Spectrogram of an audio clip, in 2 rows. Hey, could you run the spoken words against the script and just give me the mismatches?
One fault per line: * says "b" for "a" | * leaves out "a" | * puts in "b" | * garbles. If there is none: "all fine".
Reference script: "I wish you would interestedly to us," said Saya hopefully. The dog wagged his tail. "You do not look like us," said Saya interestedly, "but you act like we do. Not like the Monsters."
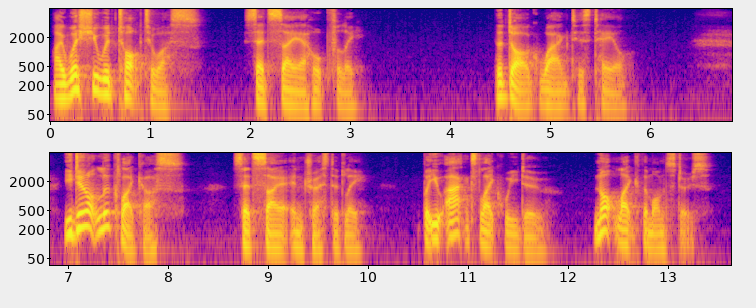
* says "talk" for "interestedly"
